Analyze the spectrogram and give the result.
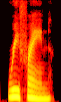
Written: refrain

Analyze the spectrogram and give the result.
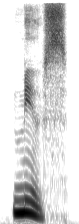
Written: noose

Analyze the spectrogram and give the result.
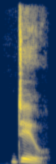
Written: due

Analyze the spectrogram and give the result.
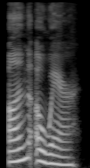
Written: unaware

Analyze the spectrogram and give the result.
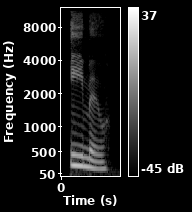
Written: emu

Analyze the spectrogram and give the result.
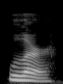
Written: lure

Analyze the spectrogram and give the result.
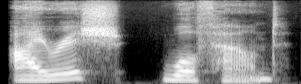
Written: irish wolfhound

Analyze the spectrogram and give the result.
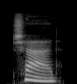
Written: Chad

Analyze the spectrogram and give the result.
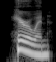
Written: heroine

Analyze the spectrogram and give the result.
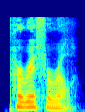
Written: peripheral

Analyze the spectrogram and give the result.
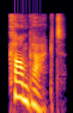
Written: compact

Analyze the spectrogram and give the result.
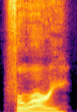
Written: ferrari

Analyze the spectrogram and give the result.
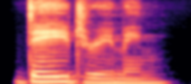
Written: daydreaming

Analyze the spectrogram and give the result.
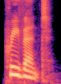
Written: prevent

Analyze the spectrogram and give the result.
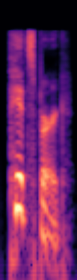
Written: pittsburg

